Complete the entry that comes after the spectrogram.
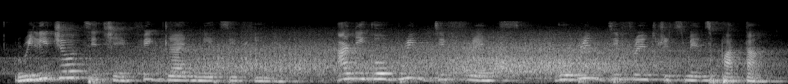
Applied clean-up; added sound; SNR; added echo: none; Train; 6 dB; reverberation time 0.8 s.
